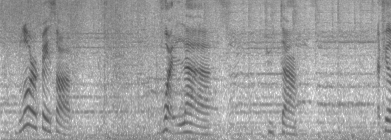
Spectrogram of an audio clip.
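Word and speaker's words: voilà: Velva. Wait, is that really how an American says voila? Velvita. The voila would be more like oi. Voila.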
